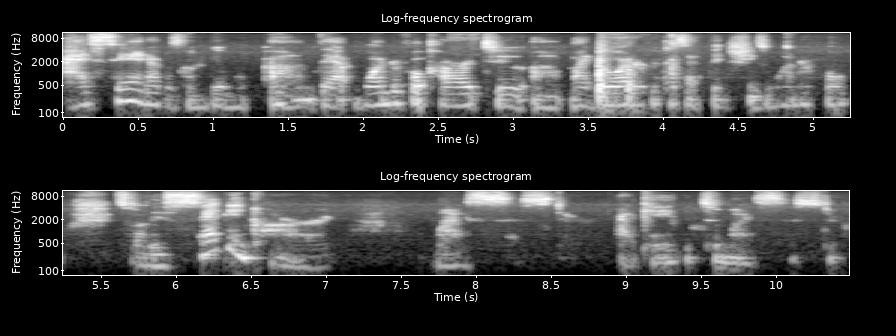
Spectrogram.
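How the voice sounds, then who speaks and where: A woman's voice: deep voice, vocal fry, breathy edge, far from the mic. A woman hosting a casual crafting livestream, effusive and heartfelt, repeating her phrases and dropping to a whisper at times. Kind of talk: casual live-stream chat.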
